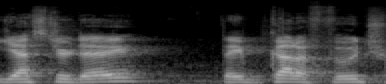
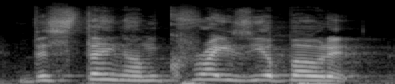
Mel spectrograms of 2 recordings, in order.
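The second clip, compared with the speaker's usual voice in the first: put-on, pitched-up New York accent; 8 semitones higher, 4 dB louder than usual. Speaker imitating what a woman would say, put-on new york accent. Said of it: "I'm doing a New York".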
